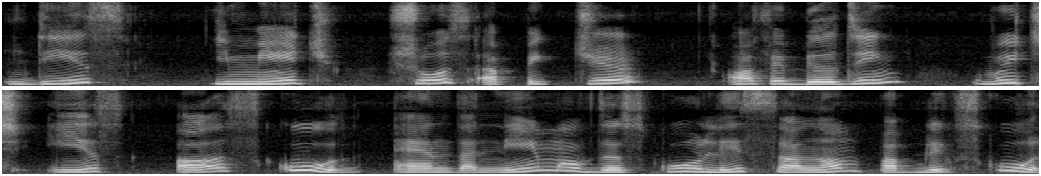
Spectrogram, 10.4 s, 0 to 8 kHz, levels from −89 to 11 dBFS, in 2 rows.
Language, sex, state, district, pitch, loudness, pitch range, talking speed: English, female, Nagaland, Dimapur, 245 Hz, -15 LUFS, 215-295 Hz, 125 wpm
